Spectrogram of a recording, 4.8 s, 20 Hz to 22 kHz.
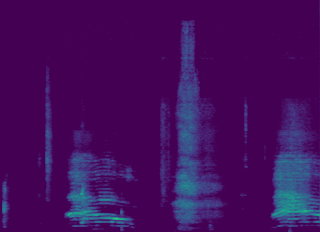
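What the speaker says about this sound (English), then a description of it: "And she meowed like 5 times." A female house cat meows three times with short pauses between calls, close and clear against silence, each cry drawn out and rising and falling.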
